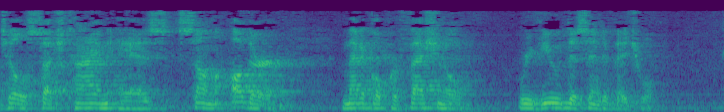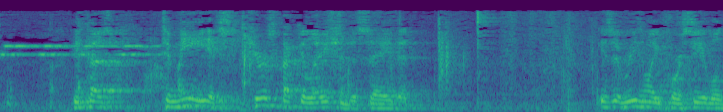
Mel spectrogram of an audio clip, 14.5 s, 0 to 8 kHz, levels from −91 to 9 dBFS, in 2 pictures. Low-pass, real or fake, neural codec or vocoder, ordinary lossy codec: 7.2 kHz; real; none; MP3, 24 kbps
